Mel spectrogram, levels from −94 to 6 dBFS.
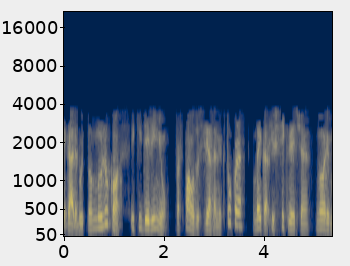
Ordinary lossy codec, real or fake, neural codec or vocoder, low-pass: MP3, 16 kbps; fake; codec, 16 kHz, about 1 kbps, DyCAST, with the encoder's durations; 3.6 kHz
